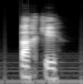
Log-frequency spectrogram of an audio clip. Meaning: 1. to pen, corral 2. to park
- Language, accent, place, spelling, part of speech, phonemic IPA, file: French, France, Lyon, parquer, verb, /paʁ.ke/, LL-Q150 (fra)-parquer.wav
